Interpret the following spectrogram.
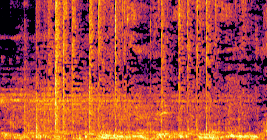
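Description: Several domestic pigeons cooing together in overlapping low, wavering coos.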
